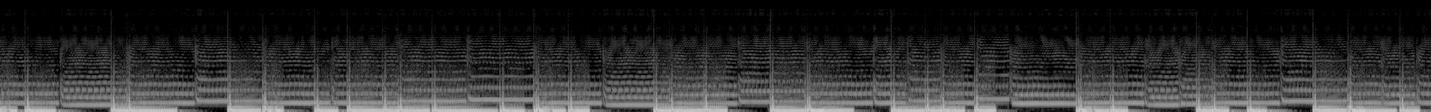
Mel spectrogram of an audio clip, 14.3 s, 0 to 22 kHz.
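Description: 90s-style boom bap hip hop instrumental beat. A heavy bass line pulses in and out under a looping melodic sample of held notes.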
